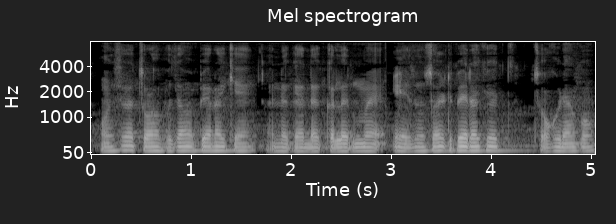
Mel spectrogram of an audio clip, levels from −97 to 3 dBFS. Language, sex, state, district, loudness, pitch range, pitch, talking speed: Marwari, male, Rajasthan, Nagaur, -34 LUFS, 95-105 Hz, 100 Hz, 215 wpm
